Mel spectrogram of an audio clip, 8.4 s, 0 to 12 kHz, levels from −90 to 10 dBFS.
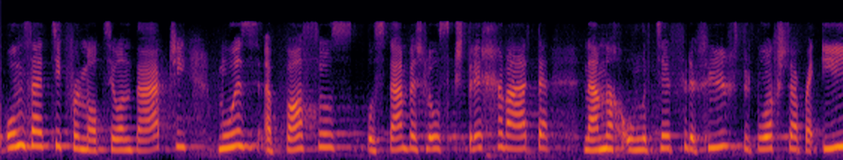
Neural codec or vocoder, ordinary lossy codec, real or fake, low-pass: codec, 16 kHz, 1 kbps, X-Codec, HuBERT features, trained on balanced general audio; none; fake; 7.2 kHz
